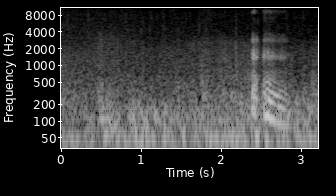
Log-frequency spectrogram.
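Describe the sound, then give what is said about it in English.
A rain and thunder storm: a steady, faint hiss of rain with a short, louder burst of sound near the end. “Can see that it's storming out. All right, you guys can wait until the storm passes.”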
